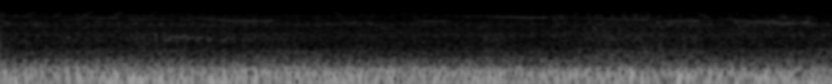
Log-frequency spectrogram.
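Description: Small birds chirping faintly, with a scatter of short, thin, high whistles, over a steady low rumble.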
